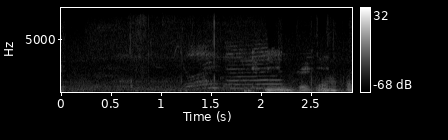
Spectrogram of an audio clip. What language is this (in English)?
Punjabi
